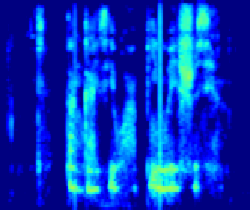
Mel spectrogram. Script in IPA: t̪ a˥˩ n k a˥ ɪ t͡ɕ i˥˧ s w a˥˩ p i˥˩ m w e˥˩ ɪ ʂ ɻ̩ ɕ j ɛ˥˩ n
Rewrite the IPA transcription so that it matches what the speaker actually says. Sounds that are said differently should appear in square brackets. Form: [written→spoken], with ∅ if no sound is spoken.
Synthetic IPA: t̪ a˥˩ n k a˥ ɪ t͡ɕ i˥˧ [s→x] w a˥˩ p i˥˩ [m→ŋ] w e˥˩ ɪ ʂ ɻ̩ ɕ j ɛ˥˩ n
